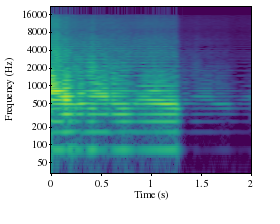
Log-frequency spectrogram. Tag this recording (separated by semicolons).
lead; multisample; overdriven; reaktor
